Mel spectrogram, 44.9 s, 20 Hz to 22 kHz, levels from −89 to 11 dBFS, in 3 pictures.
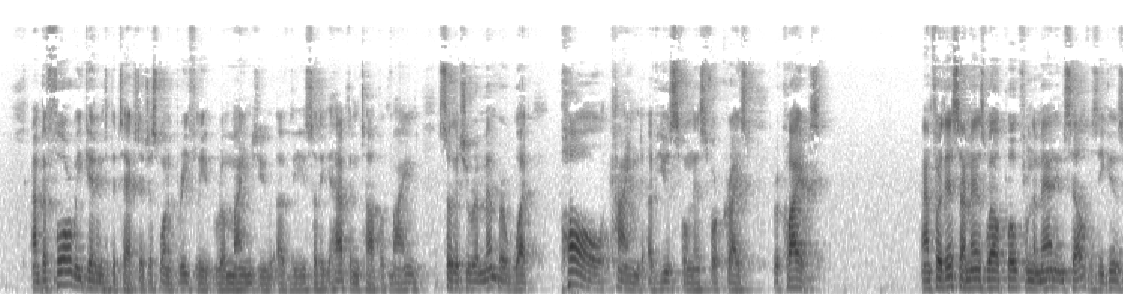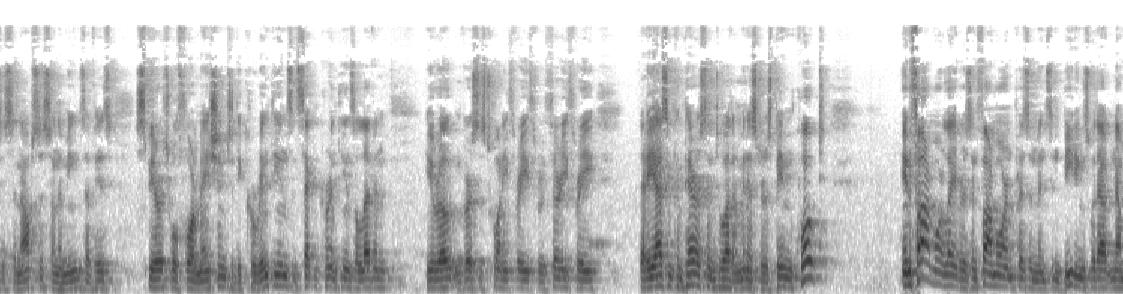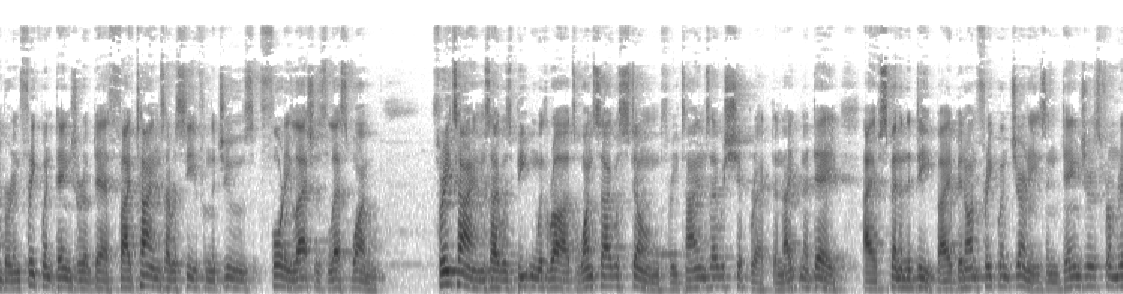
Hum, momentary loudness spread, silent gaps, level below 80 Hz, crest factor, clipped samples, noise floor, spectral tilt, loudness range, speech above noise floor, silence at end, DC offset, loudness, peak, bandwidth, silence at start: none; 10 LU; none; -58 dBFS; 18 dB; under 0.1%; -58 dBFS; -4 dB/octave; 5 LU; 38 dB; 0 s; under 0.1%; -20 LUFS; -2 dBFS; 15.5 kHz; 0.45 s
